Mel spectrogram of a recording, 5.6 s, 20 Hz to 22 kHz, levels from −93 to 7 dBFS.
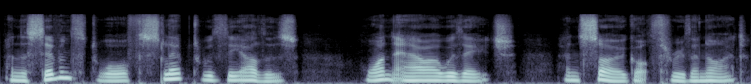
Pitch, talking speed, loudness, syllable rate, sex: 155 Hz, 190 wpm, -17 LUFS, 4.5 syllables/s, male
